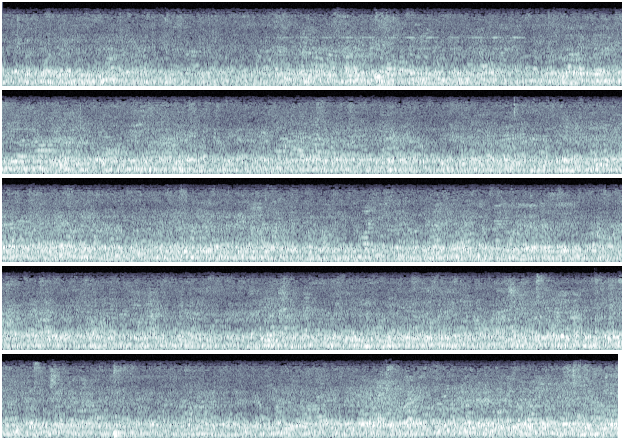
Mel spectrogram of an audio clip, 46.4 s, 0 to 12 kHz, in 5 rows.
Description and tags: Airport Terminal Boarding Area Departure Lounge Ambience, 5.1 sound
passenger, field-recording, airplane, trip, airport, jet, traveler, transport, tourist, environment, hall, international, travel, journey, aircraft, person, departure, vacation, ambience, plane, terminal, train, tourism, ambient, binaural, baggage, indoor, speech, arrival, record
